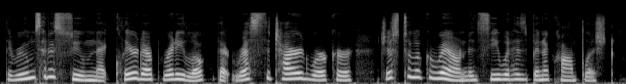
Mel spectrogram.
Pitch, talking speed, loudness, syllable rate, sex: 230 Hz, 230 wpm, -17 LUFS, 5.9 syllables/s, female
